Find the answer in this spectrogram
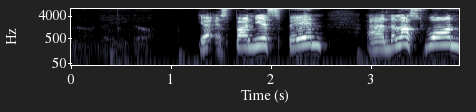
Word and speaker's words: España: If you're on about Spain, it's España. It's spelt like that, but instead of OL, just change it to A.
